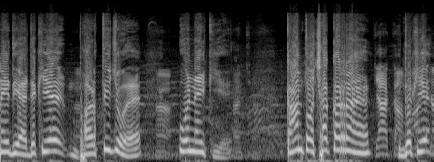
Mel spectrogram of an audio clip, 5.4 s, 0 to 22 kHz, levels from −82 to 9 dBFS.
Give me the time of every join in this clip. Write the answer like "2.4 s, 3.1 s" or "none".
none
